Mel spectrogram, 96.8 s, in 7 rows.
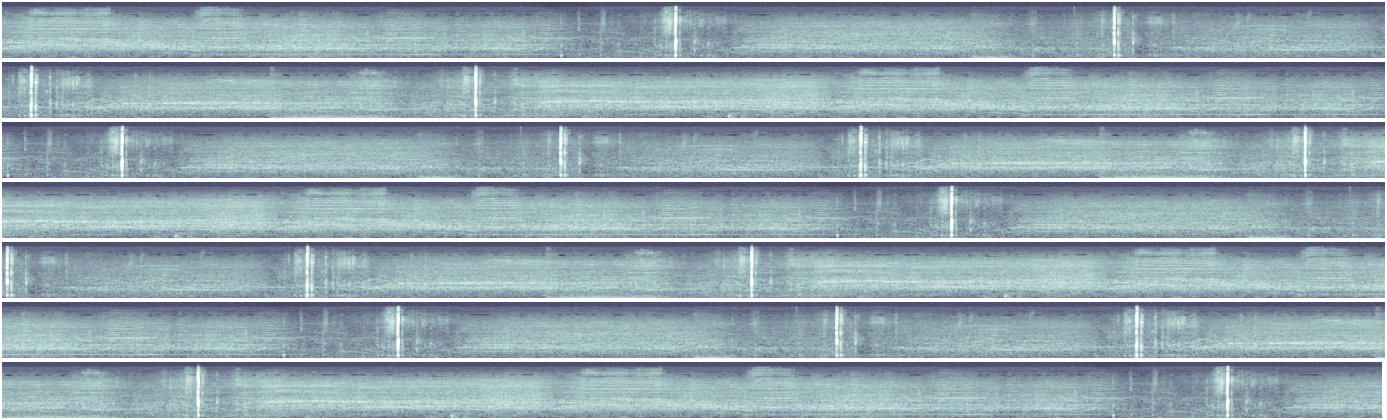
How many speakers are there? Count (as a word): zero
